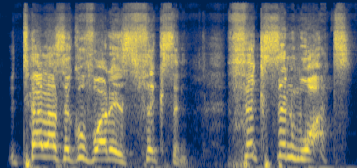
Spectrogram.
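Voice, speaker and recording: A man's voice: extremely high pitch, lively intonation, fairly quick. A Ghanaian man hosting a show, delivering a heated, accusatory commentary full of repeated rhetorical questions. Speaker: host.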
